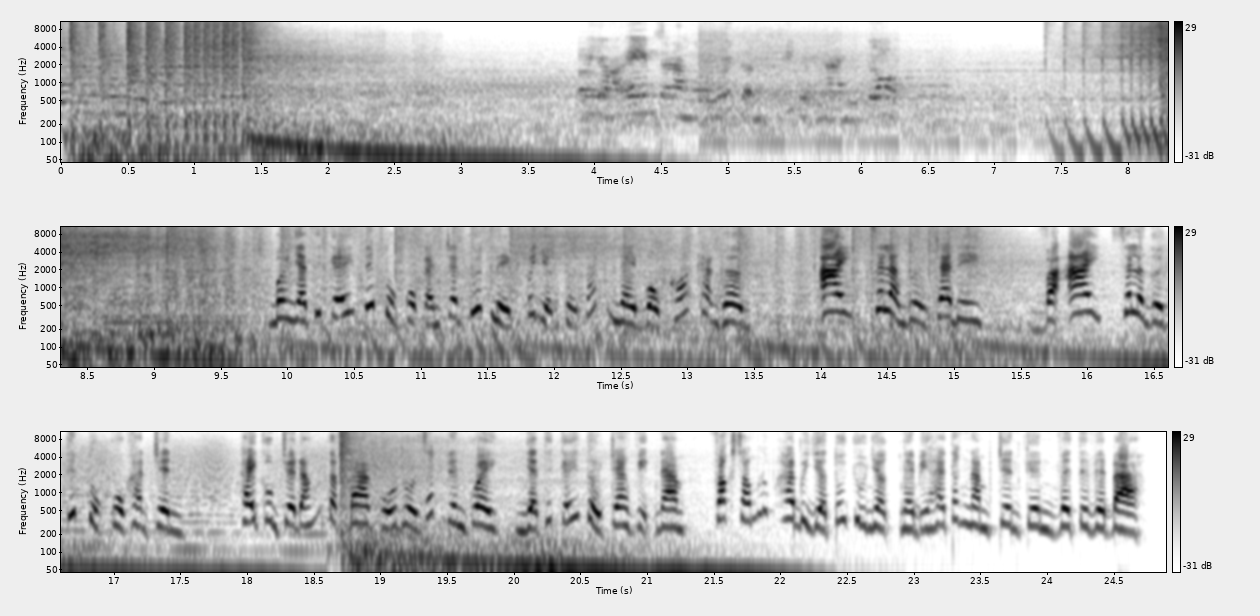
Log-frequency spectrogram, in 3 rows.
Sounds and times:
Music: 0.0 - 22.8
Speech: 9.9 - 24.8.

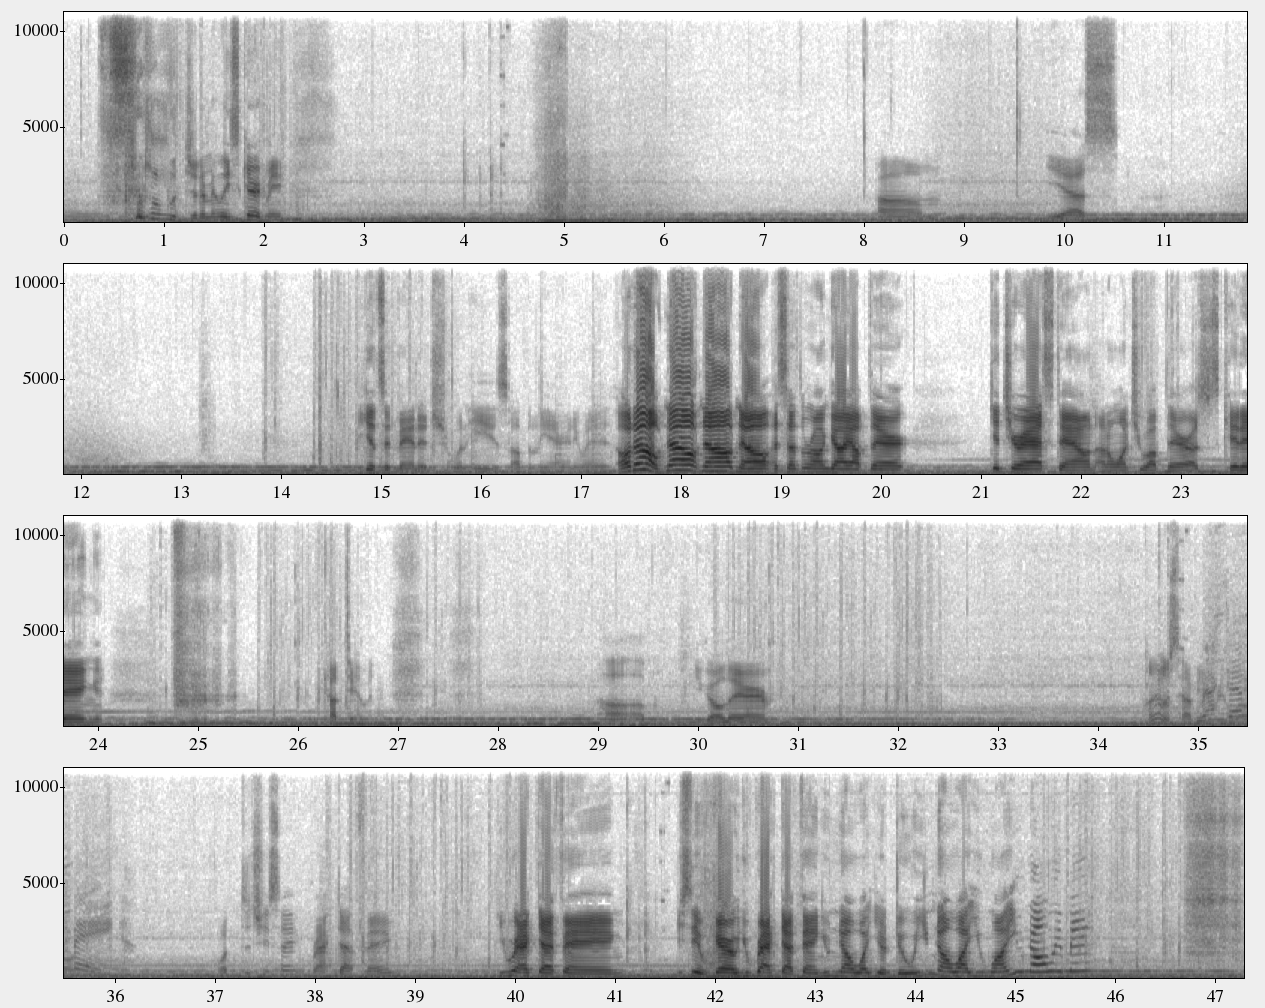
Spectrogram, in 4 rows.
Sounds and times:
Speech: 8.2 - 8.8, 9.9 - 10.5, 14.8 - 20.2, 34.5 - 36.2, 41.7 - 45.8.

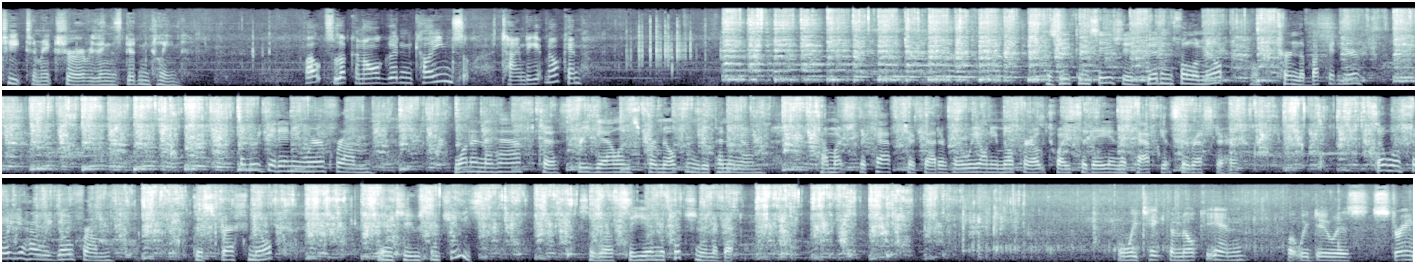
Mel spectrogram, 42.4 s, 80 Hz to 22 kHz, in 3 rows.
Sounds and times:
Speech: 3.0 - 5.9, 10.5 - 13.6, 18.7 - 26.5, 27.9 - 29.4, 30.2 - 31.1, 32.0 - 33.1, 34.1 - 35.6, 39.4 - 42.3.

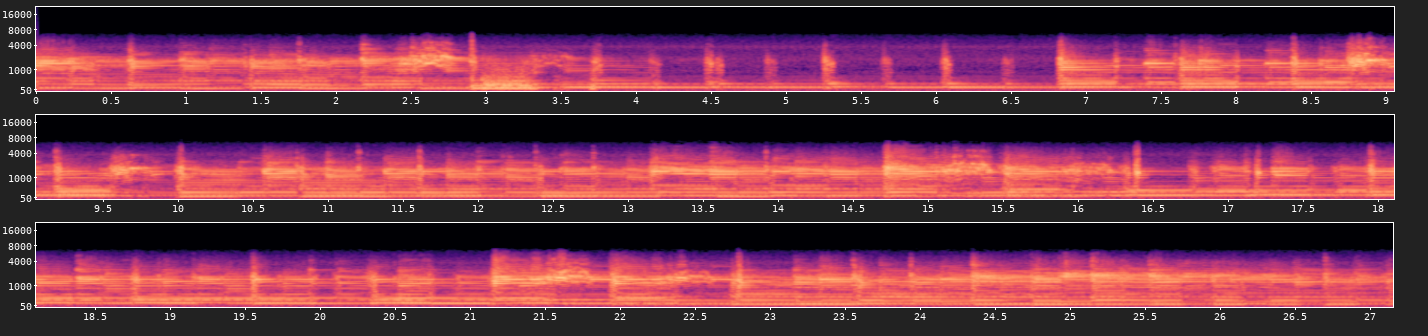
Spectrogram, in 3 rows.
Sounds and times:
Guitar: 0.0 - 27.1.

